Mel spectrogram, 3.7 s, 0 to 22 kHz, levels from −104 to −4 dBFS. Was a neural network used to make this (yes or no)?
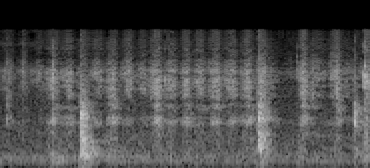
no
